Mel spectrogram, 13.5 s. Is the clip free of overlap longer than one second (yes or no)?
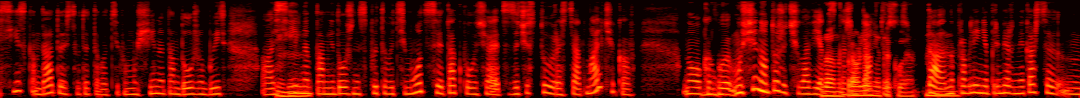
no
